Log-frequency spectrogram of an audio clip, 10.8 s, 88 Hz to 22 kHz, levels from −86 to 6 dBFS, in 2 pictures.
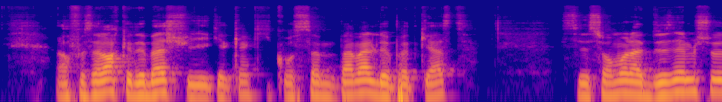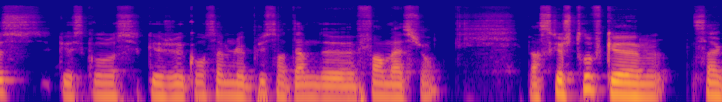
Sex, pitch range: male, 100-120 Hz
